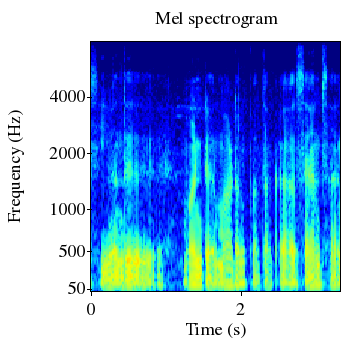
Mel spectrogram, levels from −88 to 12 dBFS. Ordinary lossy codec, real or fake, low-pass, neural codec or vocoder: none; real; none; none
